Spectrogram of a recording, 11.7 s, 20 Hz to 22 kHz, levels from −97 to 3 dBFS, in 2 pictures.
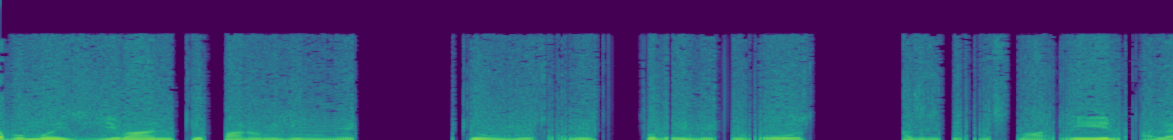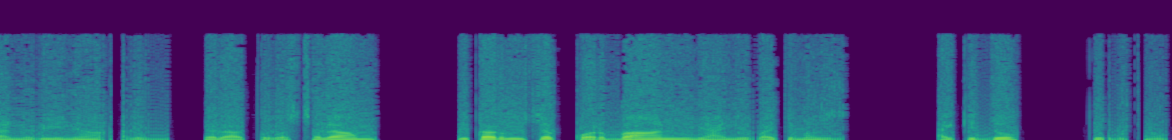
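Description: Low bit depth without dither runs through the whole clip: the speech carries a coarse, grainy distortion that rides on the signal, roughest on quiet syllables and tails, where the sound sputters or collapses to nothing between steps. The error sits only about 15 dB below the speech. This is likely rounding to very few levels with no dither, consistent with roughly 5-bit quantisation, so the error tracks the waveform instead of forming a steady hiss.

A rebuffering stall follows from 1.78 to 2.26 s. Playback halts into silence for about 0.49 s, then picks up exactly where it stopped. The player ran dry of downloaded audio and waited for more to arrive, so nothing is missing from the speech, but the pause adds time. The break leaves a dead hole followed by a clean resumption.

Gaps between chunks come next, at 3.34 to 3.36 s, 7.36 to 7.39 s, and 11.39 to 11.41 s. Each is a dropout of 23 ms, spaced about 4 s apart, which points to the audio being delivered in 4-second chunks with silence inserted at each join, from padding or a late start on each chunk. 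No material is lost, but each seam produces a brief, clipped hole.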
